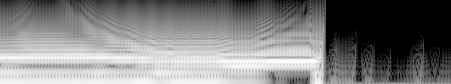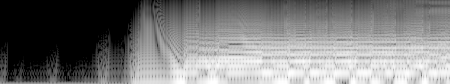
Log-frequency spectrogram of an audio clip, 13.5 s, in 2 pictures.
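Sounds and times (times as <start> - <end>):
wavetable synth: 0.0 - 4.9, 8.7 - 13.5.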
